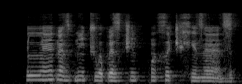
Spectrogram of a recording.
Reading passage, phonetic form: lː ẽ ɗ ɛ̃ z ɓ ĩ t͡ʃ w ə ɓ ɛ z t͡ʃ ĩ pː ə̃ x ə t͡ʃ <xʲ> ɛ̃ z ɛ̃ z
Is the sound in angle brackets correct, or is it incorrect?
correct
